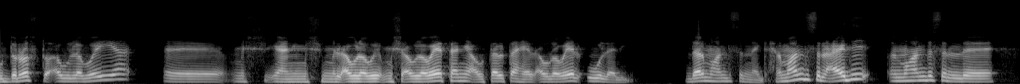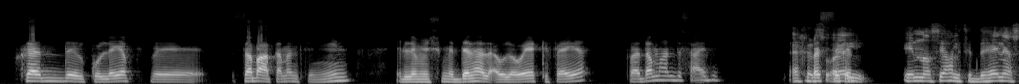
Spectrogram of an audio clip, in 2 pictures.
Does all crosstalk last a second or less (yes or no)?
yes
